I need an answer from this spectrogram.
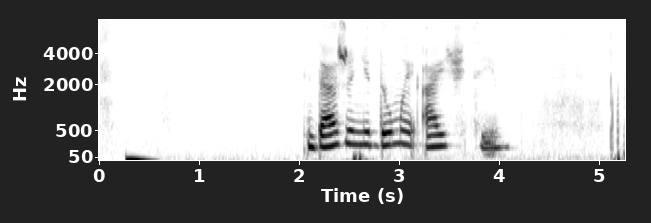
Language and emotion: Russian, neutral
